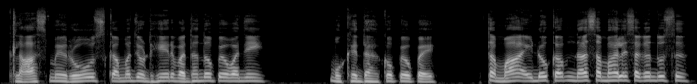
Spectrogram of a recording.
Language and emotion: Sindhi, fearful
